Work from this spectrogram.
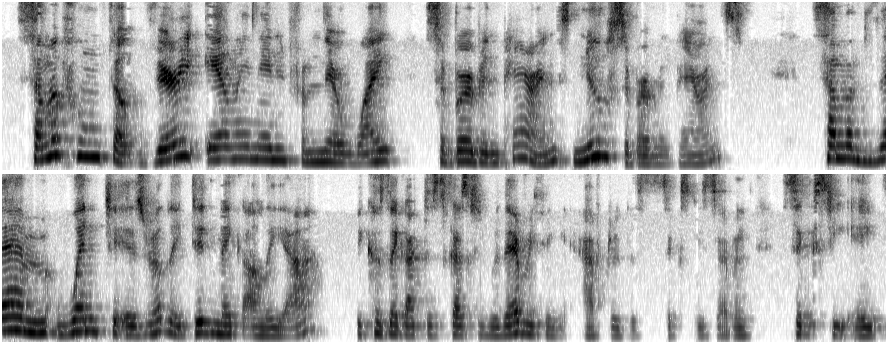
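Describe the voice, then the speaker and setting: A woman's voice: on the low side, dark tone. A woman professor answering a panel question over a video call, talking in an earnest, discursive way with restarts. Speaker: guest speaker, professor. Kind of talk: lecture-style answer in an online panel.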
